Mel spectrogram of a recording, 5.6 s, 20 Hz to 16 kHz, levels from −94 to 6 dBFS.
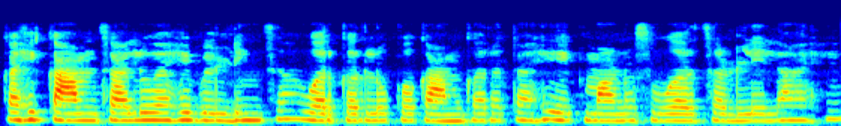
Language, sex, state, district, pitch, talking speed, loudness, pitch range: Marathi, female, Maharashtra, Mumbai Suburban, 200 Hz, 150 wpm, -21 LUFS, 195-210 Hz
